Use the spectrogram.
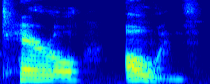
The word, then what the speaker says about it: Terrell Owens: been born december the 7th 1973 it's been terrell owens let him know let them know my name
